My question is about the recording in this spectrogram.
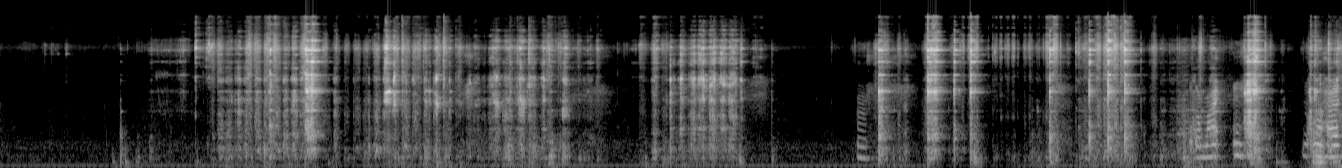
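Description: Metal knife and fork scraping and sawing against a plate while cutting pancakes, in irregular rasping spells with short pauses.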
